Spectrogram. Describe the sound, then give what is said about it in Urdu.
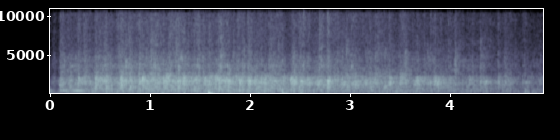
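Light applause from an audience at an Urdu religious talk: a soft, steady patter of many hands that holds an even level from start to end, with no voices over it. “تھوڑی سی ہلکی تالیاں بجائے”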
